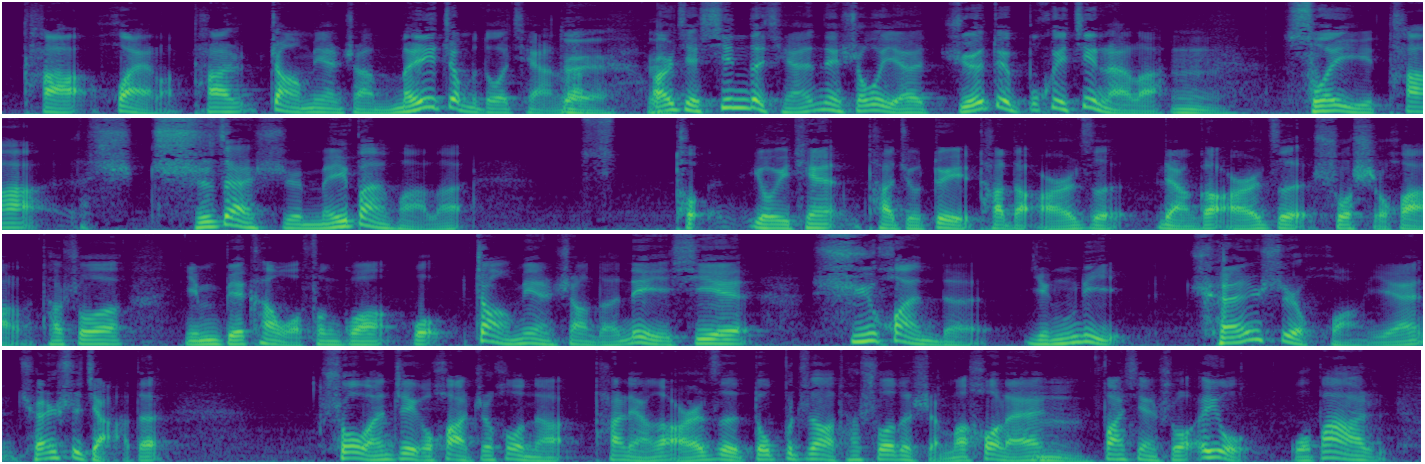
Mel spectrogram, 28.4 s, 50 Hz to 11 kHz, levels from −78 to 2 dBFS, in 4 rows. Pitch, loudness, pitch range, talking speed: 120 Hz, -23 LUFS, 105-140 Hz, 255 characters per minute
